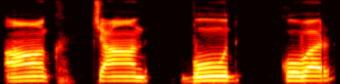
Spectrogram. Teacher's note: अनुनासिक, यहाँ पर क्या है, चंद्रबिंदु है। अनुनासिक के उच्चारण में वायु मुख तथा नाक दोनों से निकलती है, जैसे आँख, चांद, बूंद, कुंवर आदि।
